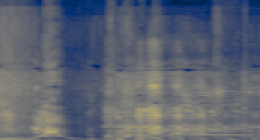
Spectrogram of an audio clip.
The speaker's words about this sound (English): Oh, that dog, cold-blooded. Okay, I think that was set up somehow.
